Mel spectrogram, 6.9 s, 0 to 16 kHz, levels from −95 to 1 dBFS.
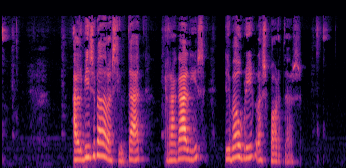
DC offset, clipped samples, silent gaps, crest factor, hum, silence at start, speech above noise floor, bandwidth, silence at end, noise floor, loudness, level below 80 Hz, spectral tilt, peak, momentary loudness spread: under 0.1%; under 0.1%; none; 26 dB; none; 0.05 s; 40 dB; 11.5 kHz; 0.4 s; -62 dBFS; -23 LUFS; -68 dBFS; -3.5 dB/octave; 0 dBFS; 21 LU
